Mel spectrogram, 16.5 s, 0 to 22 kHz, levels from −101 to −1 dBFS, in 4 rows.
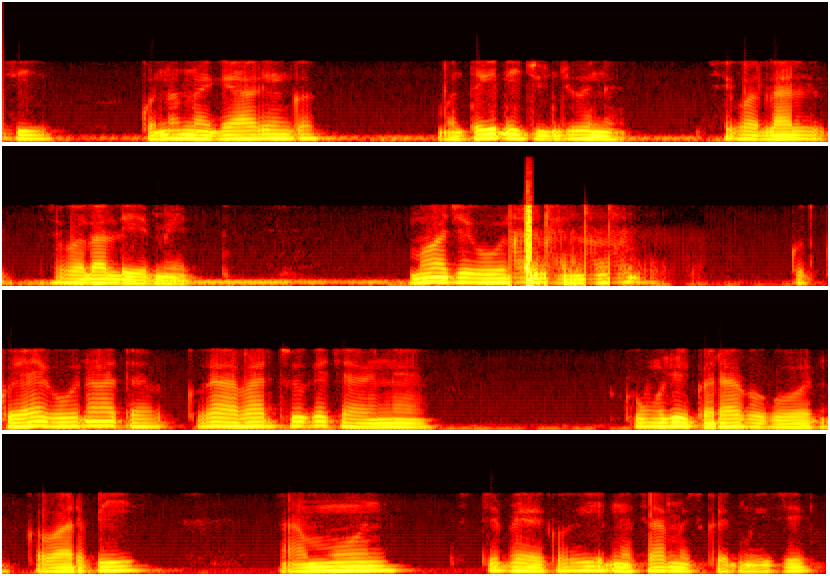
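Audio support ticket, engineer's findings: Steady raspy buzz under the speech for the whole clip, faint, roughly 40 dB below it. Mains buzz at 50 Hz, harmonics running into the kHz range. Likely cause is a dimmer, rectifier or unshielded lead injecting switching spikes twice per mains cycle. Check grounding and cable screening.

Speech buried in harsh, gritty distortion from 6.66 to 7.64 s, then the distortion stops. Codec payload misread: the G.726 code words are being read in the wrong bit order, so the decoder runs its adaptive prediction on scrambled differences. The 32 kbit/s G.726 path sounds as expected outside this window. Check packing and bit-order settings at both ends.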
